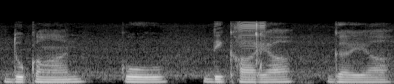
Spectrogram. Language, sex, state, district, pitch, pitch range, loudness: Hindi, male, Haryana, Rohtak, 115 Hz, 115-120 Hz, -18 LUFS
